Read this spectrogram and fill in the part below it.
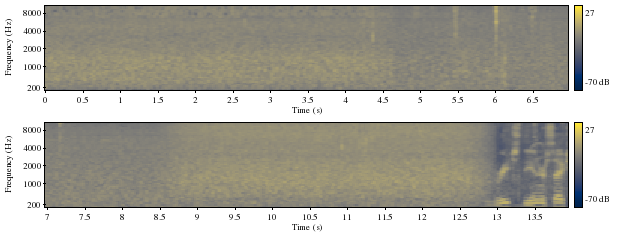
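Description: A stream rushes and babbles over rocks.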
